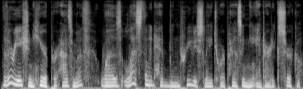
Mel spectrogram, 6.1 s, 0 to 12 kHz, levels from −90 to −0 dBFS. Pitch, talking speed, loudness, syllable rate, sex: 135 Hz, 180 wpm, -17 LUFS, 4.8 syllables/s, male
